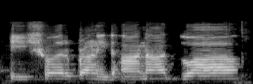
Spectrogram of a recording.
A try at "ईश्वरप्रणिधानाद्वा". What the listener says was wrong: ईश्वर नहीं ईश्वर र पूरा है अगर मान लीजिए जैसा आपने बोला ना आपके बोलने में यह ऐसा लिखा जाएगा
